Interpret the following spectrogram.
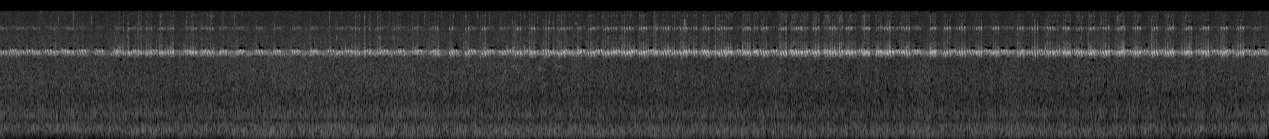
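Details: Meadow grasshoppers in a flowery prairie, a constant high insect trill of fast, evenly spaced pulses that holds at one pitch for the whole stretch, with a faint upper overtone and no other clear sounds.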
